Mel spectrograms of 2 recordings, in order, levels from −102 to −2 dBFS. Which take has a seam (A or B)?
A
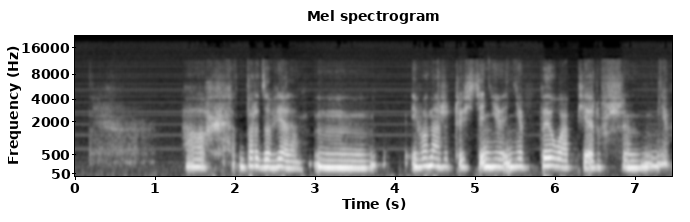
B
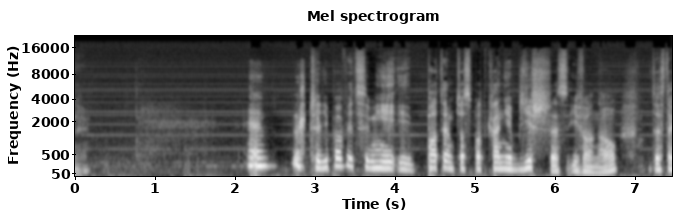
B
